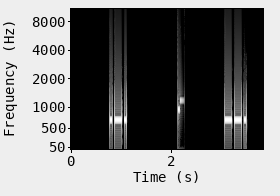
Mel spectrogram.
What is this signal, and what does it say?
Morse code, heard as a keyed tone, about 25 wpm, 700 Hz. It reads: R G
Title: Single Letters 25wpm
